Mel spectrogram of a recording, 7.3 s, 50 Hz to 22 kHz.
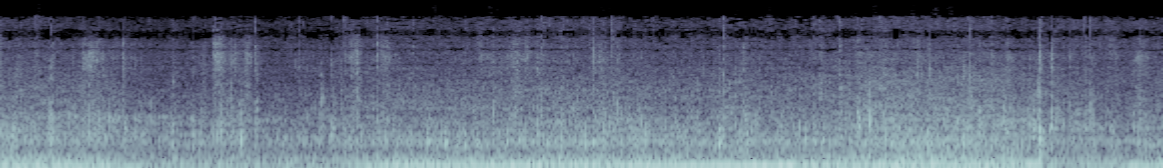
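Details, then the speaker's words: Boat-tail Buick Riviera, about 5,000 miles shown, after first start and topping up fluids: steady even low idle rumble with no knocks or ticks; engine idling smoothly after clatter quieted. "sounds like it's running pretty fine steers nice and easy I love it"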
